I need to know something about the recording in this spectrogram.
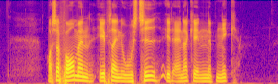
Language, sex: Danish, male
